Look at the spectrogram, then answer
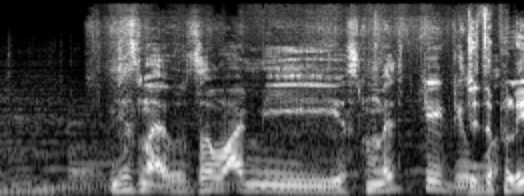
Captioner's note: speaking German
